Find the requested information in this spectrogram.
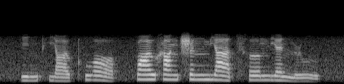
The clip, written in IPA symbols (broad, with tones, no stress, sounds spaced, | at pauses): i˨˦ ŋ pʰ j ɑ˨˦ ʊ̯ kʰ w ɔ˥˨ | p ɑ˦ ʊ̯ x ɑ˦ ŋ ʂ ə˦ n m j ä˥˨ t͡sʰ ɤ˦ n̪ j ɛ˥˨ n ɻ u˥˨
